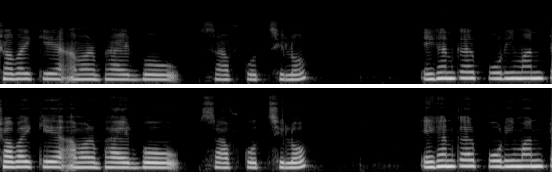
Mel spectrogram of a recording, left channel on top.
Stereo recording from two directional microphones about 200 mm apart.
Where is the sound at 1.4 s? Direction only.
15° right (ahead or behind).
